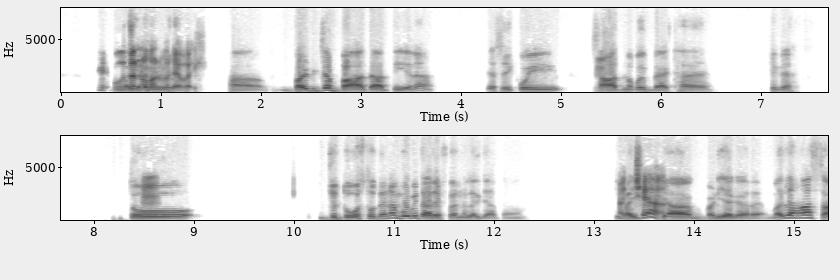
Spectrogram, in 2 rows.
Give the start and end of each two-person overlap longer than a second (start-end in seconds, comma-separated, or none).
none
